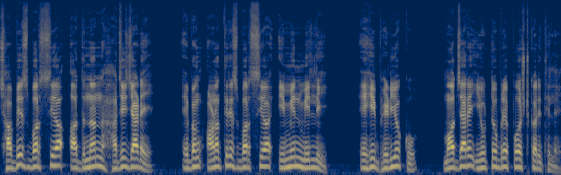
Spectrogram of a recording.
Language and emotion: Odia, neutral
